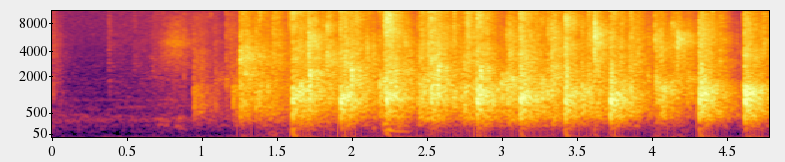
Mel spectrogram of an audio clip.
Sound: audience applauding

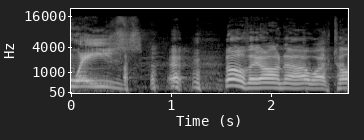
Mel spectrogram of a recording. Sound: Moses laughs

